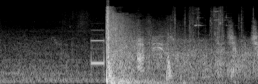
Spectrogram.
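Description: A rifle fires a single loud, sharp shot that echoes briefly.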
